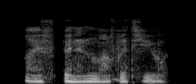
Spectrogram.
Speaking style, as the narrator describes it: he said quietly

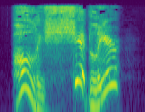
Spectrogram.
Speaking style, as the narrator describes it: Sierra gasped

